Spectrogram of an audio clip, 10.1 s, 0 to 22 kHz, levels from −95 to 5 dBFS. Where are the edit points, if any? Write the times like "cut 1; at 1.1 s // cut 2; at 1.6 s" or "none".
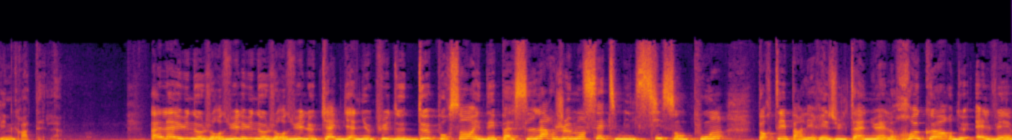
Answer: cut 1; at 2.4 s // cut 2; at 5.8 s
